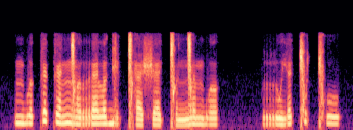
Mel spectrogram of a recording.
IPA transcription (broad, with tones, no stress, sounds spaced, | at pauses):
m b ɜ˨˦ k æ˦ k æ˨˦ ŋ͡ǀ ʌ˨ r æ˦ l ʌ˦ ɡʲ æ˨ ǀʰ æ˨ ʃ æ˨ e̯ ǀ ə˨ ŋ͡ǀ ɛ˦ m b ʌ˦ | r u˨ j ɛ˦ ǀ u˦ ǀʰ u˦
